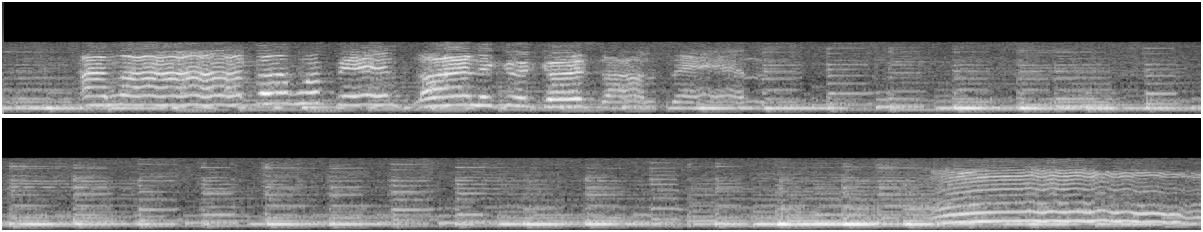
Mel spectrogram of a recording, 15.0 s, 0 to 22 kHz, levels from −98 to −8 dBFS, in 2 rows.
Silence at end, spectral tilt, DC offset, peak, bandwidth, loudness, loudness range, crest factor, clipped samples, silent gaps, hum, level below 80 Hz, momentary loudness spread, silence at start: 0 s; -7 dB/octave; under 0.1%; -2 dBFS; 5.2 kHz; -20 LUFS; 10 LU; 18 dB; under 0.1%; none; none; -72 dBFS; 14 LU; 0 s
